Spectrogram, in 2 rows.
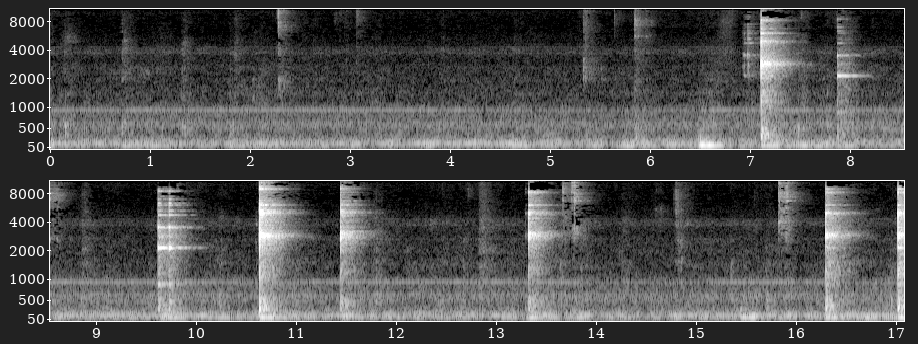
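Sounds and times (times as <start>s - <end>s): faint steady hum: 0.0s - 17.0s
cutlery clinking on a ceramic bowl: 7.0s - 8.7s, 9.6s - 11.8s, 13.3s - 14.0s, 15.8s - 16.7s.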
